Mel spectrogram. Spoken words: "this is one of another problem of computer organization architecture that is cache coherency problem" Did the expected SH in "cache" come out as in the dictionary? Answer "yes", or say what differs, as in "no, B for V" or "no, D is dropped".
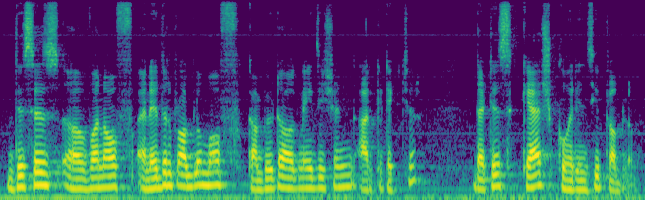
yes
